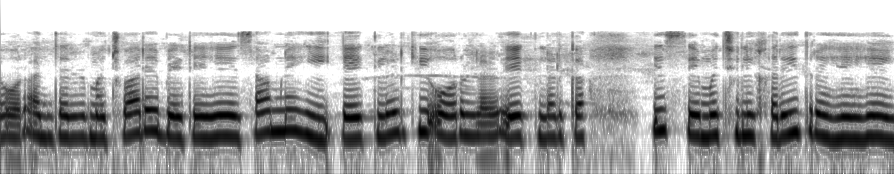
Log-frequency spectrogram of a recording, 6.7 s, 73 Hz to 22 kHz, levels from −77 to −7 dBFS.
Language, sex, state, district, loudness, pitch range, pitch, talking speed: Hindi, female, Delhi, New Delhi, -13 LUFS, 240-270 Hz, 250 Hz, 150 wpm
